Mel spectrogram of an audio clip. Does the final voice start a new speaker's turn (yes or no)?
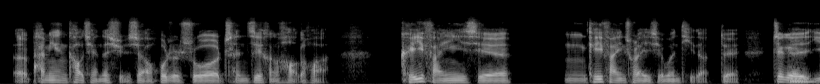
no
